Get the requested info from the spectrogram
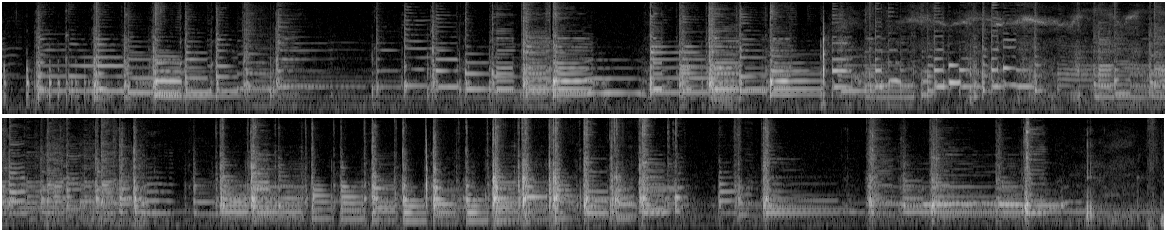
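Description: A plucked string instrument played solo: a quick improvised melody of picked single notes and chords, broken by short pauses between phrases.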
